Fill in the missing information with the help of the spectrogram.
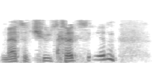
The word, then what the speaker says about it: Massachusettsian: I'm not even sure I know how to say it. Massachusettsian? – Yeah, you got it.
